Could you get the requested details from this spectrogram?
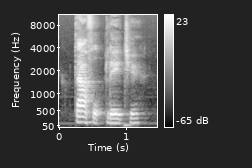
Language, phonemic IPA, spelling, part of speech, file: Dutch, /ˈtafəlˌklecə/, tafelkleedje, noun, Nl-tafelkleedje.ogg
- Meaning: diminutive of tafelkleed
